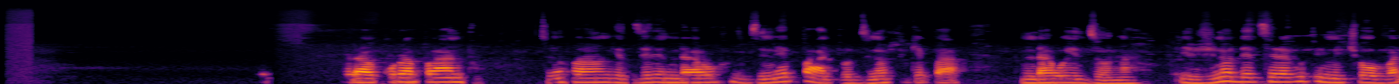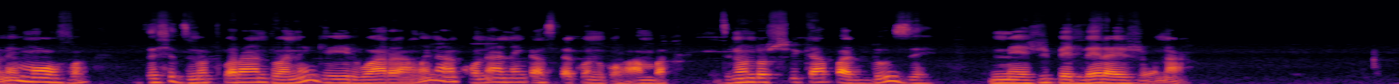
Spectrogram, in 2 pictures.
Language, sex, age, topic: Ndau, male, 18-24, health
